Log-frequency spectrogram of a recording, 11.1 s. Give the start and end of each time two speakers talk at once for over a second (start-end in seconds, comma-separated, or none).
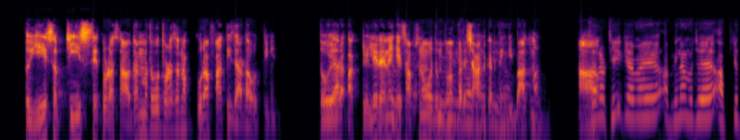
5.7-7.8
